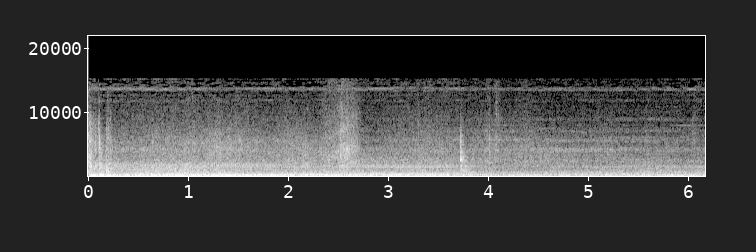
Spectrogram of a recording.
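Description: Steady mechanical hum of a powered-up Okuma & Howa Millac 438V CNC vertical machining center standing idle, its axes not moving. A sharp click at the very start as a hand knocks the machine's sheet-metal cover.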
